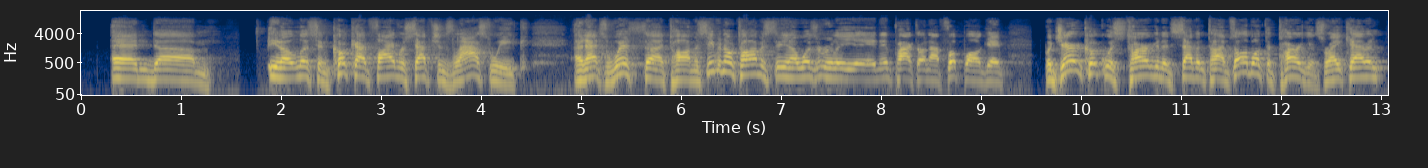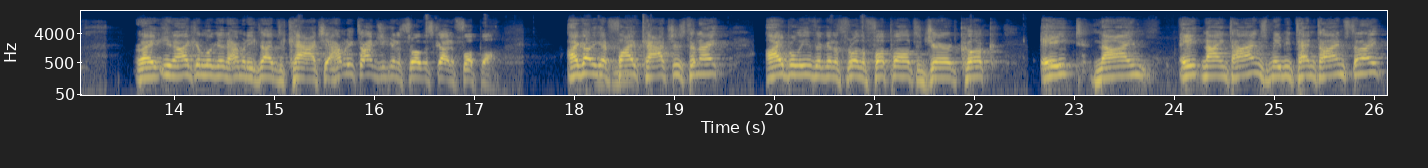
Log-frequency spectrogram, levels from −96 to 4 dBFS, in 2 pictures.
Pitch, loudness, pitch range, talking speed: 185 Hz, -20 LUFS, 170-210 Hz, 215 wpm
